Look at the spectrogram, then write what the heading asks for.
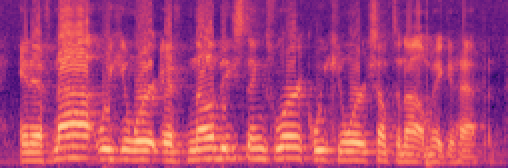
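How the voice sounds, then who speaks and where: The speech moves at a very fast pace with noticeable background noise. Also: man. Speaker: sixth grade math teacher. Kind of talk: tutorial. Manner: casual, hesitant with many ums.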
